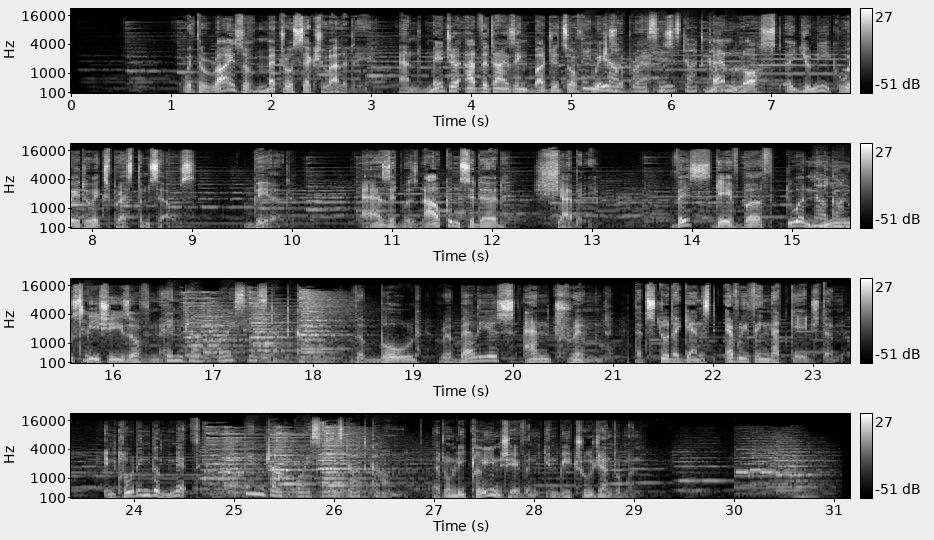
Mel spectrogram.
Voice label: English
